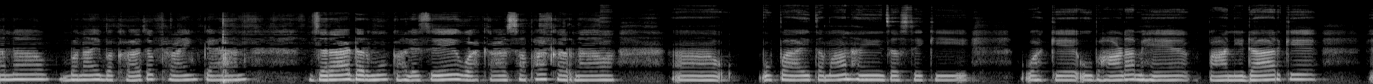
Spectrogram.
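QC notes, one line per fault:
throughout: channel delay (comb filtering). One channel runs behind the other by a bit under a millisecond, and once they're folded to mono the shared parts cancel at evenly spaced frequencies. The first notch sits somewhere around 700 Hz and the rest repeat up the spectrum at odd multiples of it. That's why the speech has that hollow, slightly phasey, boxy colour from start to finish, and why it never changes.
0.0–6.0 s: adaptive stream starting at a low bitrate. The player clearly opened on a low rung to get going fast. The top end sounds thin and synthetic, with nothing above about 11.8 kHz, and the papery, smeared quality you get when HE-AAC rebuilds the highs at something like 16 kbit/s. At 6.0 s it jumps straight to a much cleaner rung that fits AAC-LC around 96 kbit/s. The switch is abrupt but leaves no gap.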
